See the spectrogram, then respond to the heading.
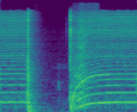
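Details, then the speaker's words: Rebuilt Rotax actuator motor from a Rover gas turbine. Clicks, then a hum rising to a steady pitch before a clunk. The odd noise is because the brake screws were backed right off. "Now, the reason it's making that funny noise is because I've had to back this right off."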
